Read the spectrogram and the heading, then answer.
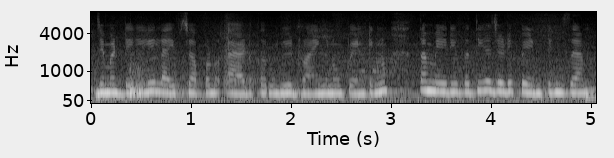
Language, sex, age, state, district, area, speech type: Punjabi, female, 18-30, Punjab, Faridkot, urban, spontaneous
